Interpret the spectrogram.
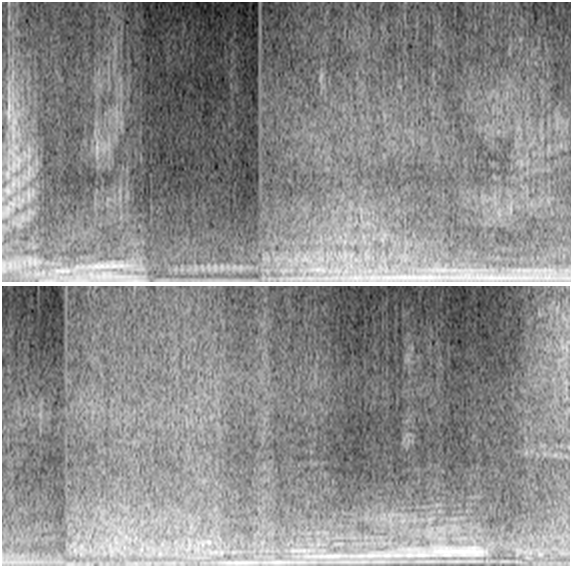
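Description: Modified car engines running as cars drive by and accelerate. The engine note rises, holds steady for a few seconds, climbs again for several seconds, then drops sharply near the end.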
